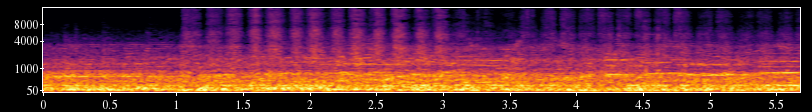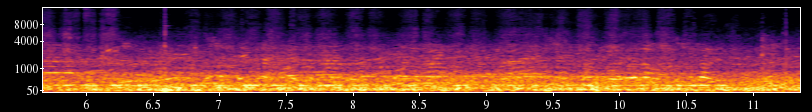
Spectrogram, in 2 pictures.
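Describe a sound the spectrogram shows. A cloth rubs briskly against a leather shoe.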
